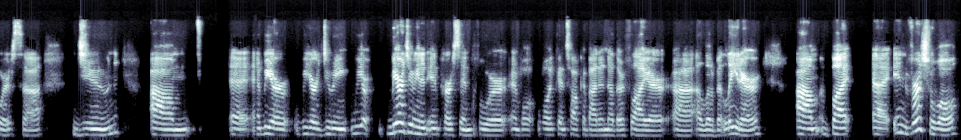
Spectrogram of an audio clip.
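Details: Member of a group of people with aphasia, speaking at a virtual aphasia conference; aphasia.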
